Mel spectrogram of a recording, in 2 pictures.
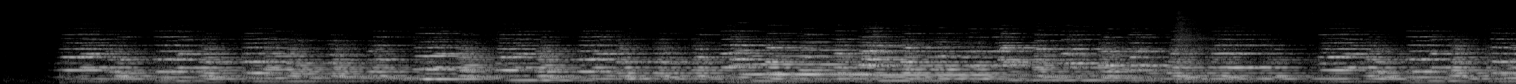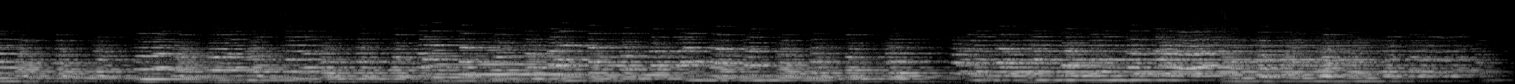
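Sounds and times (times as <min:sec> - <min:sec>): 
polka music: 0:00.5 - 0:30.3.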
